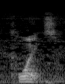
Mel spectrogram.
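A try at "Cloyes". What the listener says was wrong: There's no T. Oh, I thought you said cloit.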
